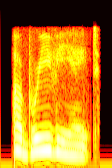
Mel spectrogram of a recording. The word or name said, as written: abbreviate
